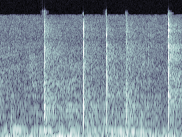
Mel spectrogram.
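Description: Chalk tapping against a chalkboard as characters are written: about five faint, irregularly spaced clicks over a low steady room hum.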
